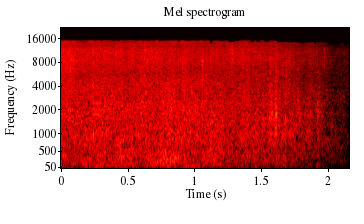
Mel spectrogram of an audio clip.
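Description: A rushing swell of noise with a deep low end. It builds to its loudest about a second in and then fades away near the end.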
